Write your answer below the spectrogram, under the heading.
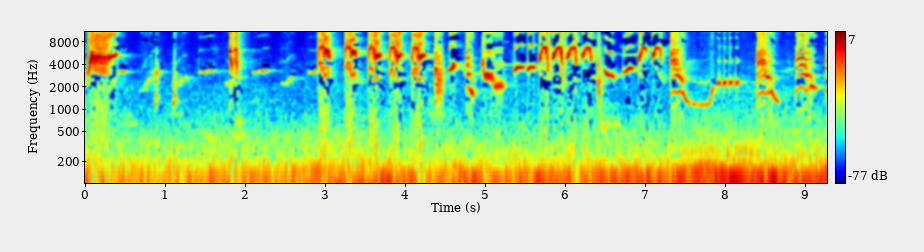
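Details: Oriental magpie-robin in loud, long-burst song used to prompt a silent bird to sing: varied sharp whistles, buzzy notes and rapid chirps, with looping upslurred phrases and a drawn-out low whistle near the end, short pauses between bursts.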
